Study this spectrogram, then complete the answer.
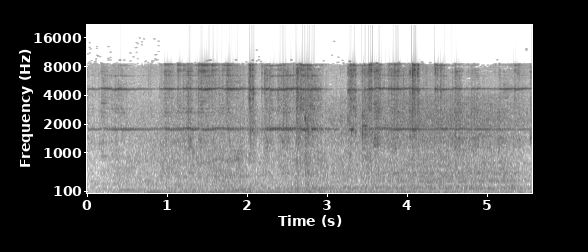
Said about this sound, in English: Our thousands of cycle bells are a constant reminder to us that ours is indeed a city on wheels.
